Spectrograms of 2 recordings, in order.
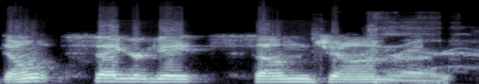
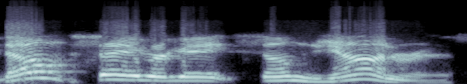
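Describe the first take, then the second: First: It is said in the speaker's normal accent. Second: It is said in a put-on accent. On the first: The speaker calls it wrong. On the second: The speaker calls it right.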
